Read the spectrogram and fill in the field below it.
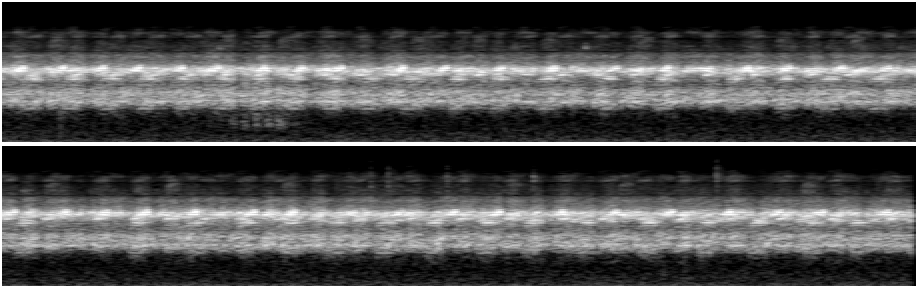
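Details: Frog mating chorus from a calm country night at rice-transplanting time: continuous massed trilling calls, shimmering and steady, with one brief lower croak early on.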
